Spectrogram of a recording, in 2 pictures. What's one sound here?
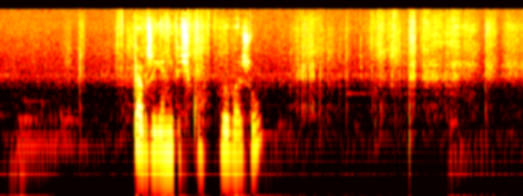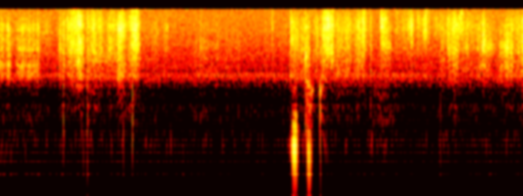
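Yarn and crocheted fabric rustle softly as they are handled.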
